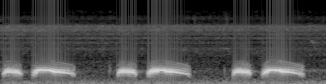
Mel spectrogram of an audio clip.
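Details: Lure recording of a wild spotted dove: three evenly spaced phrases, each a brief low coo followed by a longer drawn-out falling coo, in a quiet setting.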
